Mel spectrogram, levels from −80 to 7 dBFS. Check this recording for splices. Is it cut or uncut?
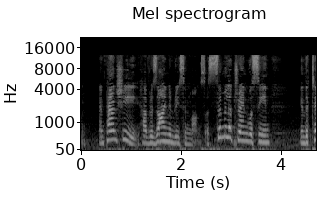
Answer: uncut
